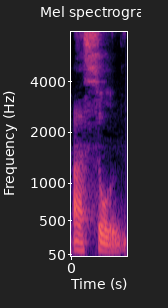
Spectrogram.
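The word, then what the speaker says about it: Azul: Um, Aulu. You pronounced a Z like an S. A. Am I getting that right? A. Yeah, you pronounced a Z like an S. It's basically uh blue in Spanish.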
